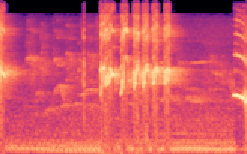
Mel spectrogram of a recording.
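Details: White-rumped shama singing as a lure to provoke others: a run of rapid, harsh chattering notes over a low steady background hum, ending in a clear downslurred whistle.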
